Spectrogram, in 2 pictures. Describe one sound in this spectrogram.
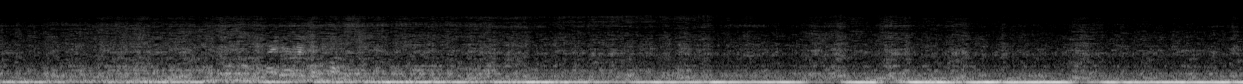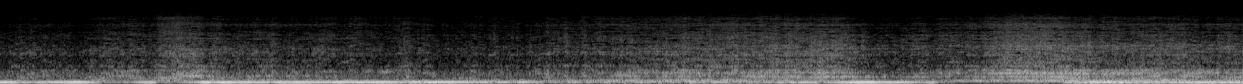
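A vehicle engine hums steadily nearby.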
